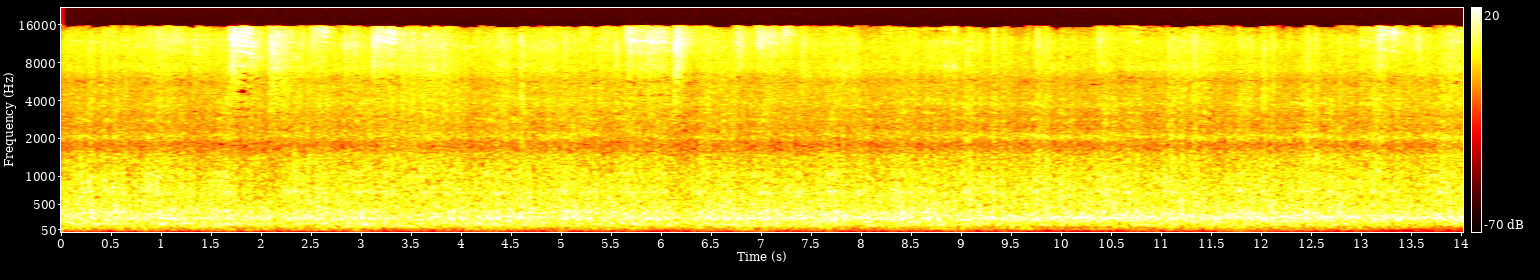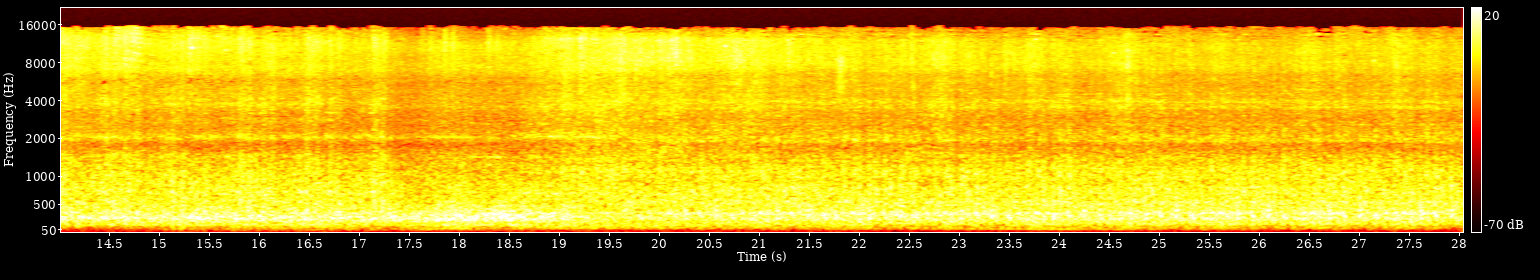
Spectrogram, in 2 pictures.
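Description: Container freight train passing close by at speed without stopping, its wagons' wheels rumbling and clattering steadily over the rails.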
